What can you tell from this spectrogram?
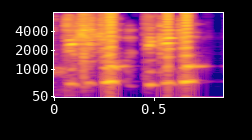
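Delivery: high, loud startled yell; frightened shout. Real, not acted. Streamer yelling at a strange creature in fright.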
